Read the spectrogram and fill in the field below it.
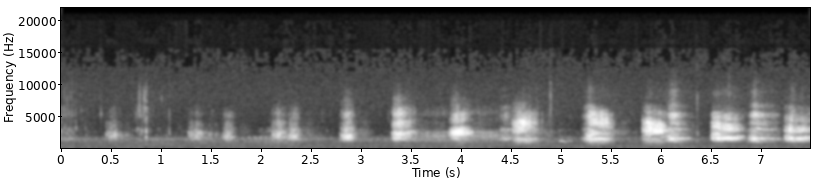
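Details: Grey herons at the Domaine de Certes, France, trade harsh, rasping squawks, one or two a second, growing louder and more crowded toward the end over a soft background hiss.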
